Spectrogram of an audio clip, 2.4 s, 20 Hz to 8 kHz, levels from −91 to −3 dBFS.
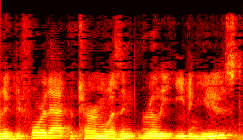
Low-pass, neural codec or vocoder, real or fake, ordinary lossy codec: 7.2 kHz; codec, 44.1 kHz, 2.6 kbps, DAC; fake; MP3, 32 kbps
